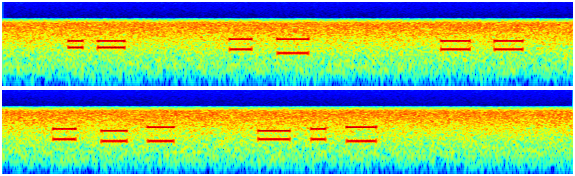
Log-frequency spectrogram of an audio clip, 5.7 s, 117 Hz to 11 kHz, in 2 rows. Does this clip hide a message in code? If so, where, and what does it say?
Yes: DTMF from 0.3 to 4.7 s, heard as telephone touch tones, dialled by hand, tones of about 130 ms, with phone line noise. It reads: 00 93 88 513 453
